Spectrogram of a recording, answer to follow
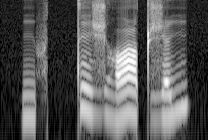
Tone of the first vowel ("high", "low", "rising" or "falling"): low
